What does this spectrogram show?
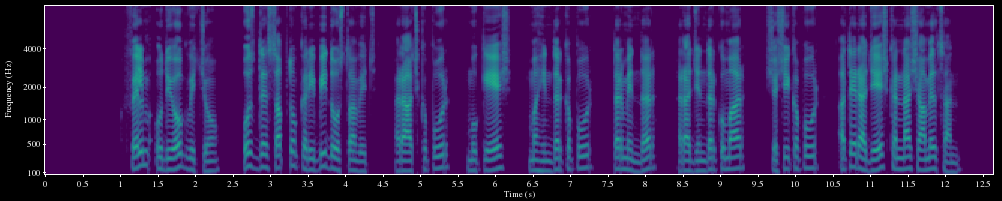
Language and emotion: Punjabi, neutral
